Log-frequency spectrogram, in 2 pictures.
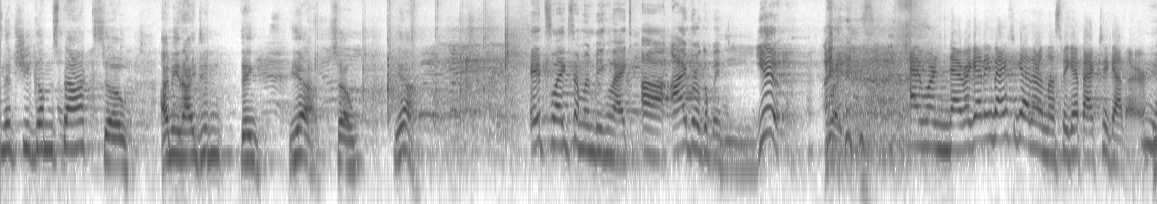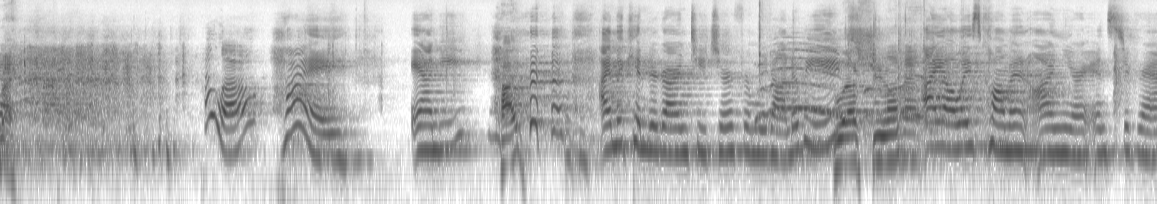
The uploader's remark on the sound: In front of a live audience. With thanks to the recording team at the Live Talks Los Angeles event at Aratani Theatre in downtown Los Angeles.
